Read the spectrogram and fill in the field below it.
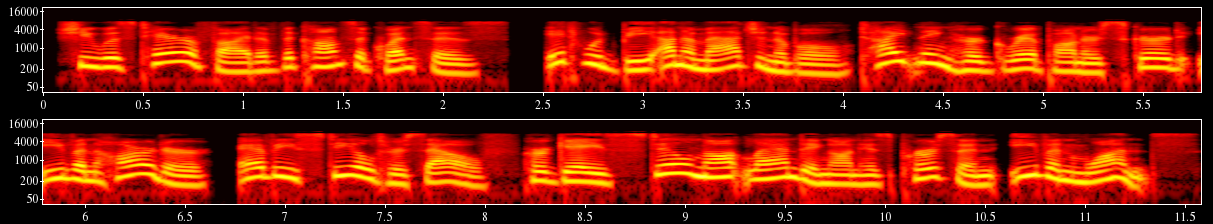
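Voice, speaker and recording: A woman narrating a romance audiobook in an expressive, dramatic way. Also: mid-range voice, dry recording. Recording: dull lo-fi dry recording.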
